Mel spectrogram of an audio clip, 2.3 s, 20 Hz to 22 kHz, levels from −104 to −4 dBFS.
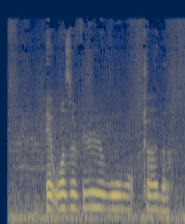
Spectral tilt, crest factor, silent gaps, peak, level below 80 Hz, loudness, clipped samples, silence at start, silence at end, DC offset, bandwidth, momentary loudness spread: -6 dB/octave; 16 dB; none; -18 dBFS; -58 dBFS; -34 LUFS; under 0.1%; 0.1 s; 0 s; under 0.1%; 16 kHz; 9 LU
